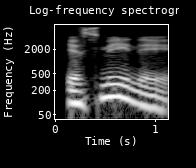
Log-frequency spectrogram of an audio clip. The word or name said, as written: ismene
